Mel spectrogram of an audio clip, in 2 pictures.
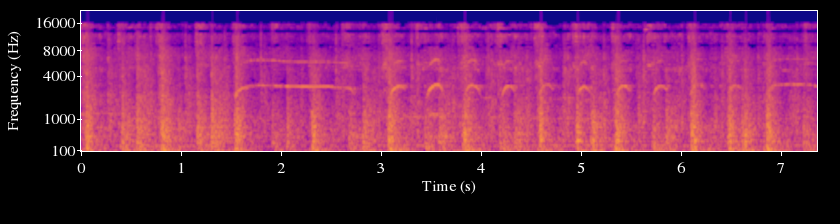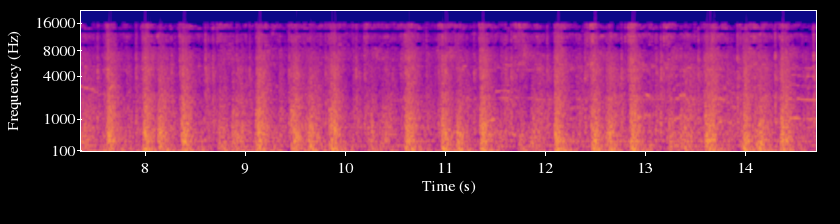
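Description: Fast, loud teenmaar drumming on dappu frame drums, with dense strokes in a driving rhythm for dancing. From about two seconds in until past seven seconds, a shrill high note sounds once long and then in short repeated blasts about twice a second.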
